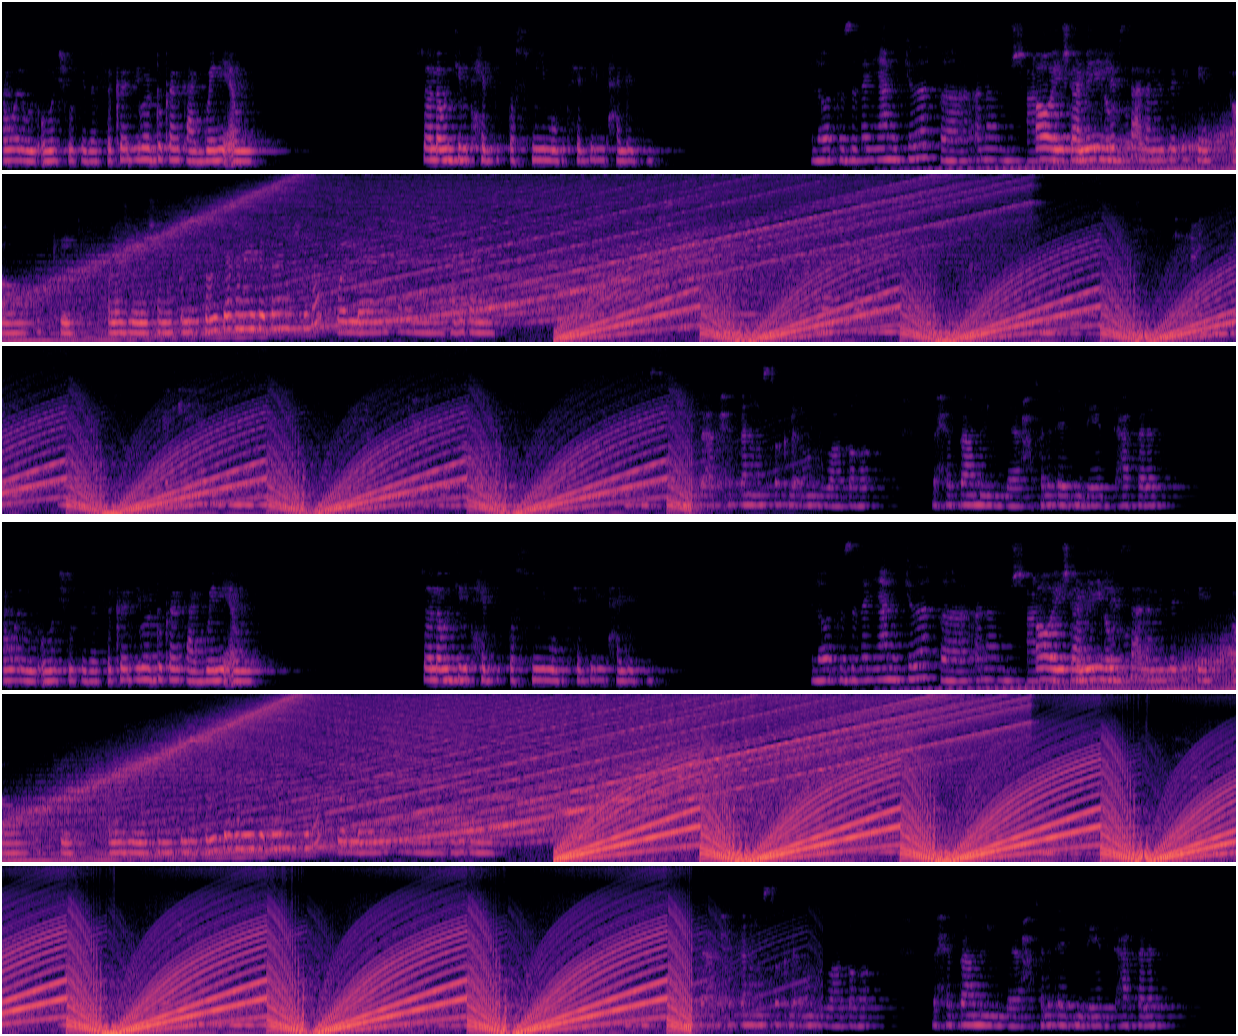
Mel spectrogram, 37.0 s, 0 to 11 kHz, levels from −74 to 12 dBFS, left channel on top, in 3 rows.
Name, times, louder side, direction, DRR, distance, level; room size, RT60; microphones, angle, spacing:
voice 1, 0.0-2.5 4.2-6.5 10.3-17.3, left 2 dB, 25° left, 5 dB, 0.4 m, -30 dB
voice 2, 4.3-4.7 8.1-11.3 14.2-14.3 18.8-23.8 24.0-25.7 26.2-27.7 28.1-30.2 30.9-33.4 34.0-36.4, equal, 5° left, 3 dB, 0.8 m, -38 dB
sound 1, 8.9-22.6, right 6 dB, 70° right, 0.8 m, -29 dB
sound 2, 17.9-31.9, right 6 dB, 90° right, 0.3 m, -22 dB
12.0 x 4.0 x 4.8 m, 0.80 s
head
